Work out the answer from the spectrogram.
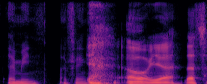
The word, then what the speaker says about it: Amine: at all, and it's high-profile names: Evander or Amine Harit. Amine Harit or Amina Harit? Emin. Both. He's Moroccan, right? Emin, I think. Oh yeah, that's how you pronounce.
